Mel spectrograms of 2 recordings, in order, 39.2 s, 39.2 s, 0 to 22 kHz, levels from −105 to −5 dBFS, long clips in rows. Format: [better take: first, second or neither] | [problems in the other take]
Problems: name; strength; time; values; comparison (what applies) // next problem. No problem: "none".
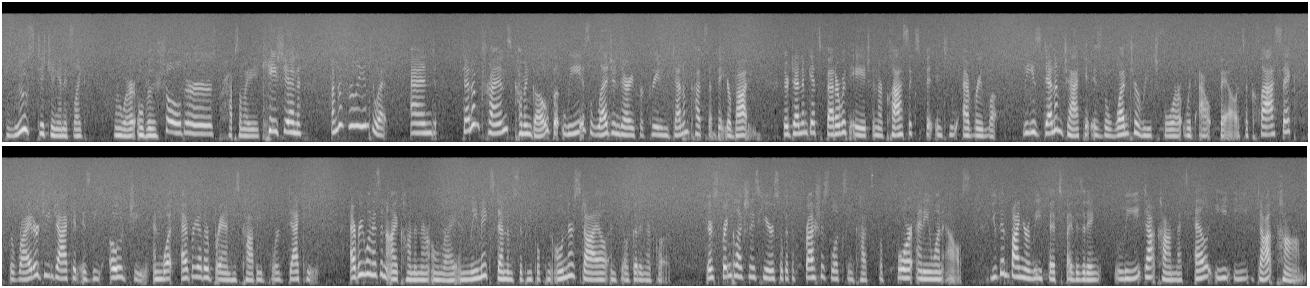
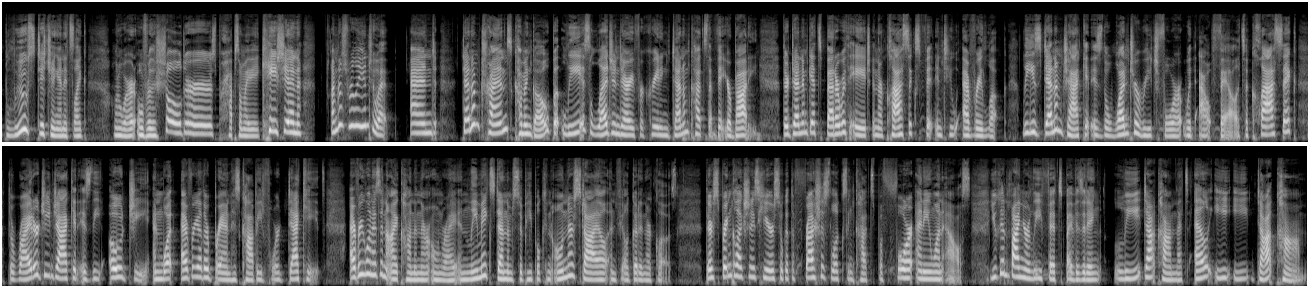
second | hiss; loud; throughout; 6 dB below the speech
